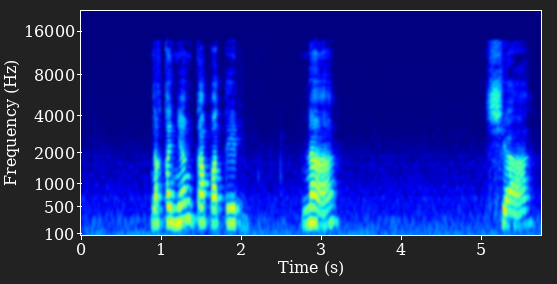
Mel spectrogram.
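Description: A middle-aged woman speaks calmly into a microphone in short phrases.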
